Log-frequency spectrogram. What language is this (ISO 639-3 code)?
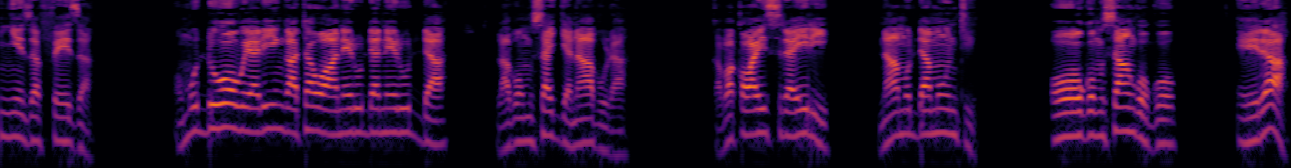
lug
